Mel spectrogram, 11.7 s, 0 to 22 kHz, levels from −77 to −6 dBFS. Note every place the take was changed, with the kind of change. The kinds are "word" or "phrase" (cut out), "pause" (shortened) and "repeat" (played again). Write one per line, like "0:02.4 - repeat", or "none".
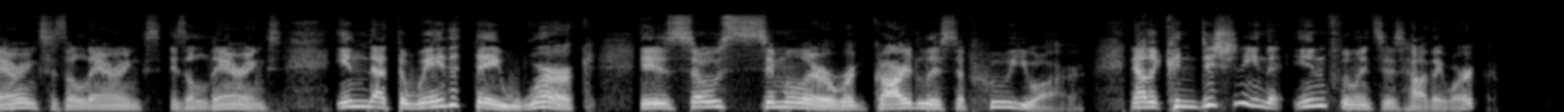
0:04.7 - pause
